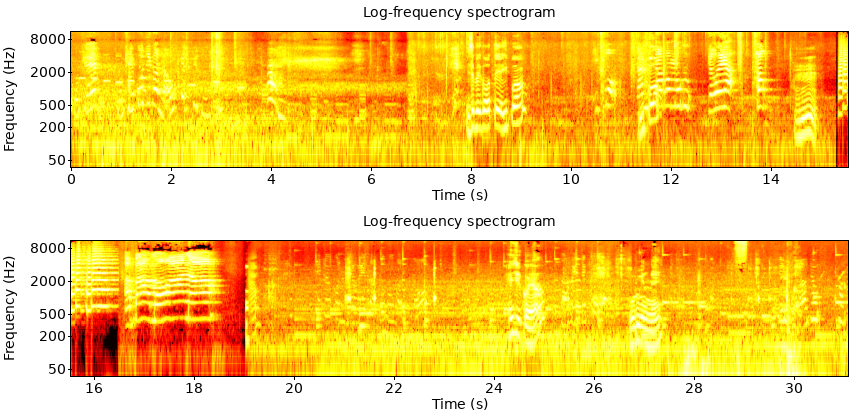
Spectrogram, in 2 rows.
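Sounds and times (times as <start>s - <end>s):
child calling in sing-song voice: 0.0s - 3.2s, 16.5s - 18.6s, 20.4s - 22.8s, 27.7s - 31.0s
steady low rumble: 0.5s - 7.9s
man and children talking: 7.7s - 9.2s, 11.3s - 12.4s, 24.2s - 25.0s, 25.6s - 27.4s, 29.6s - 30.3s
rustle: 9.2s - 14.8s.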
